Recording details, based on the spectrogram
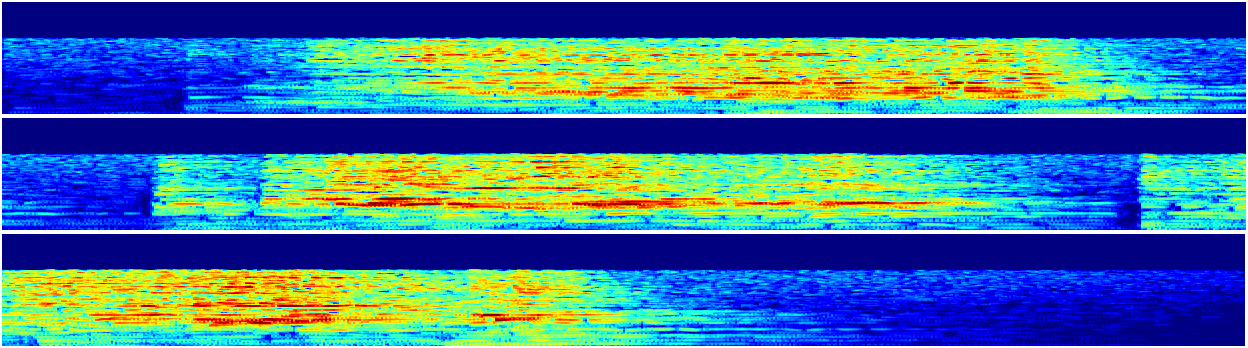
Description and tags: Metallic Discord Bells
